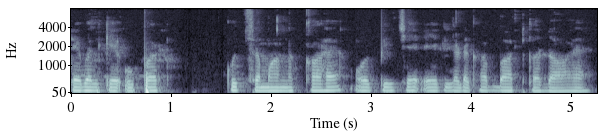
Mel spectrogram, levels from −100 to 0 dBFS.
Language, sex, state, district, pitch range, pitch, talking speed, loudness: Hindi, male, Uttar Pradesh, Saharanpur, 115-120 Hz, 120 Hz, 170 wpm, -24 LUFS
